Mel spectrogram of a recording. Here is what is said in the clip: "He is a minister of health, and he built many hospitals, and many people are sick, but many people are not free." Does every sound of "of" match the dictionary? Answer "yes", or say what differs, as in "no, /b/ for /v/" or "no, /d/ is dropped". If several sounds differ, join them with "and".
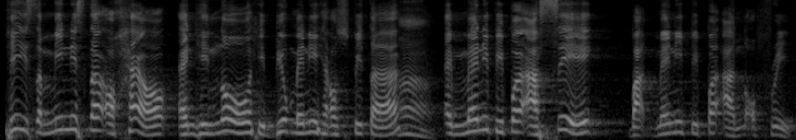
no, /f/ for /v/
